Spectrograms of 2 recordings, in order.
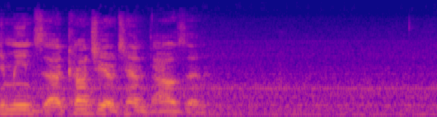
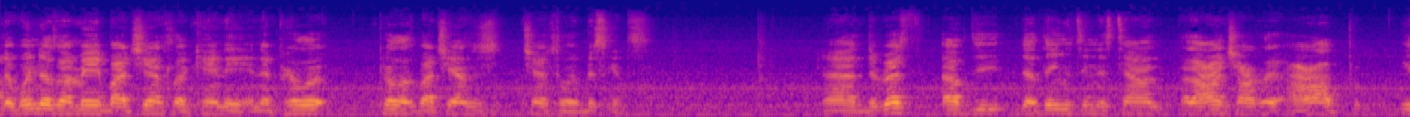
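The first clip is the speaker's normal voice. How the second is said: ordinary delivery, nothing marked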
